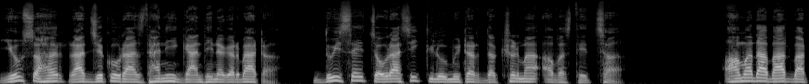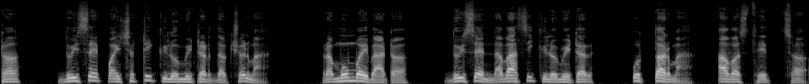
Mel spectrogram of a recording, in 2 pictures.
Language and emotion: Nepali, neutral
